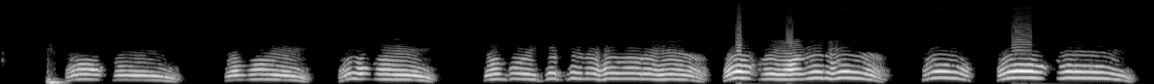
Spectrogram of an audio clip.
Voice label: Muffled Help Me

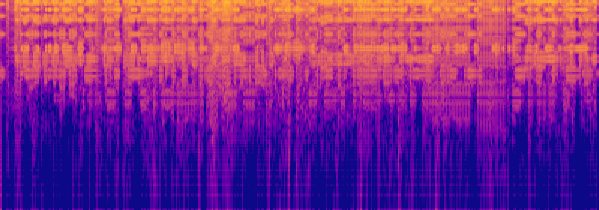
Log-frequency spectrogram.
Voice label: Unintelligible Radio Chatter Loop

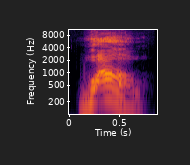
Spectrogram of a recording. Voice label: "Wow" Deep Voice

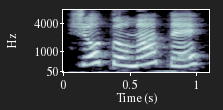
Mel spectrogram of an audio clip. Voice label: "Wait", Japanese

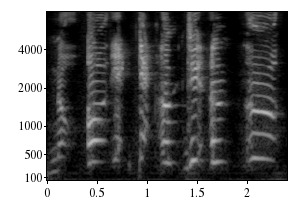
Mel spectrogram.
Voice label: No And Grunts

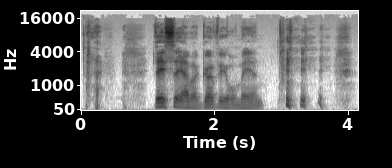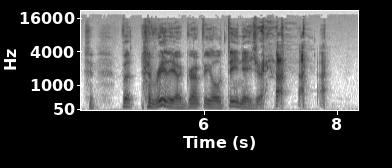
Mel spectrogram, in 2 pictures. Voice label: Grumpy Old Man

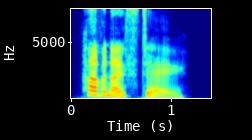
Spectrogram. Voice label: Have A Nice Day Female Professional

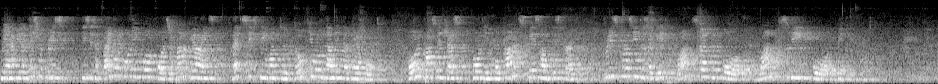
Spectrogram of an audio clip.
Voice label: Call From Japan Airlines In Lax Airport

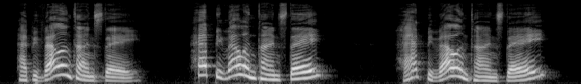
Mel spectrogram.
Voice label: Cute Happy Valentines Day Voice

